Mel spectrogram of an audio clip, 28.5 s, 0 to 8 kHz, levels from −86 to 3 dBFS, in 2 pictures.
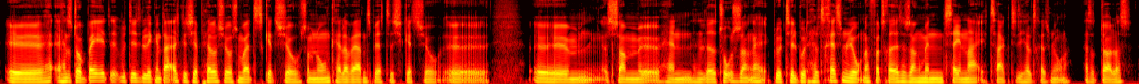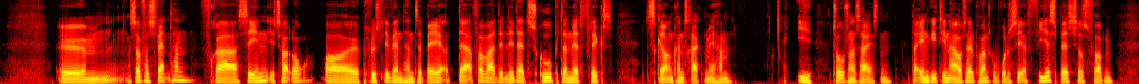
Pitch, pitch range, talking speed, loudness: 105 Hz, 100-120 Hz, 195 wpm, -26 LUFS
